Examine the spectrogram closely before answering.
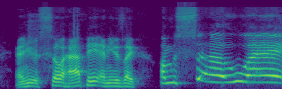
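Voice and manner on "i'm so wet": very high, stretched-out put-on English accent. Speaker retells what a guy said after being turned into a kid, english accent. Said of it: "in his English accent".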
